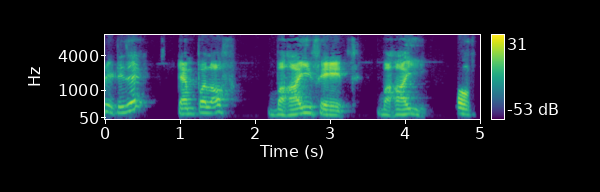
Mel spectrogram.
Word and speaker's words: Baha'i: this lotus temple is less of an historical importance rather than it is a temple of Baha'i faith.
